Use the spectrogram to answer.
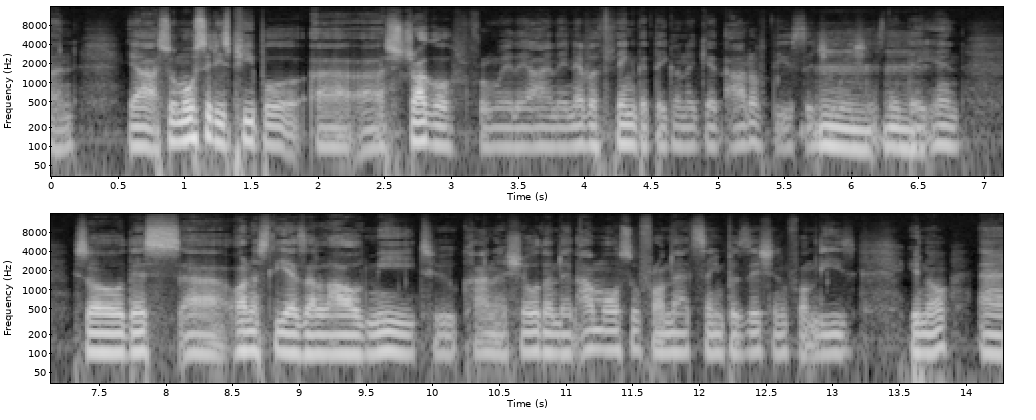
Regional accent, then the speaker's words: El Dorado Park, Gauteng, South Africa; now in Boksburg, South Africa; I hail out of the East Rand now, currently living in Boksburg, but I'm originally from El Dorado Park, yeah.

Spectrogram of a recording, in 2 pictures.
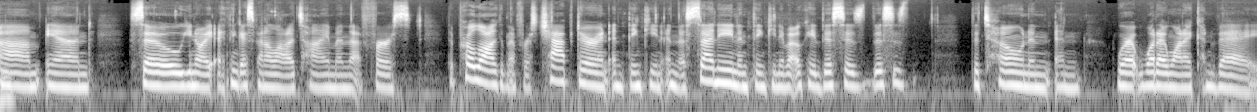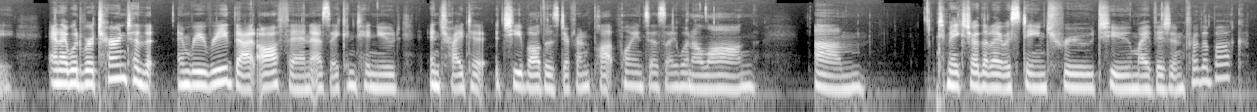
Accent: Mendham, New Jersey, United States; my hometown, Mendham, New Jersey.

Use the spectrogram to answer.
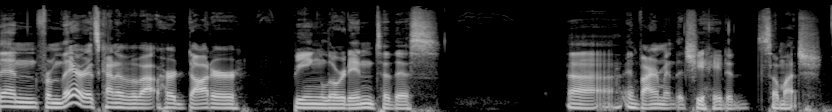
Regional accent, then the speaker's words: Bahamas; moved away; I grew up in the Caribbean

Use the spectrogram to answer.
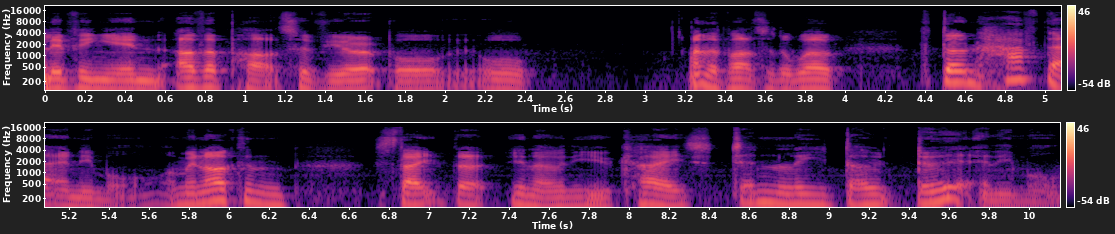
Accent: United Kingdom; a British person

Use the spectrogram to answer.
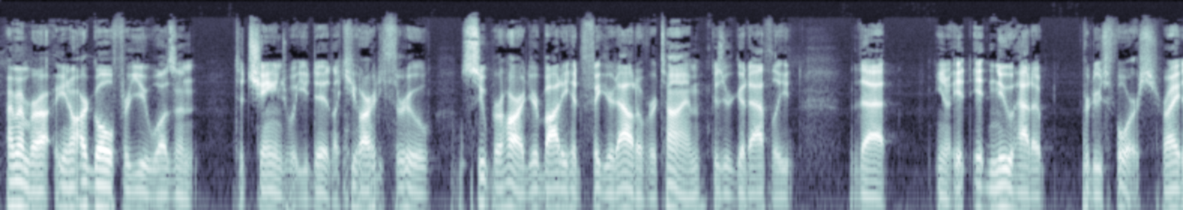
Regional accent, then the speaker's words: Maryland, United States; moved away; I grew up in Maryland

